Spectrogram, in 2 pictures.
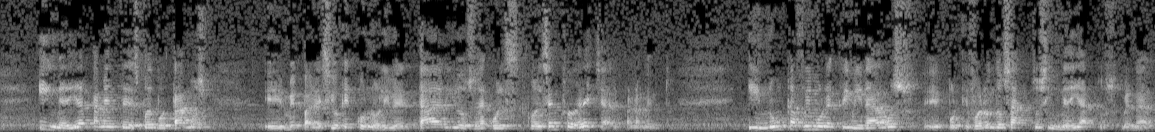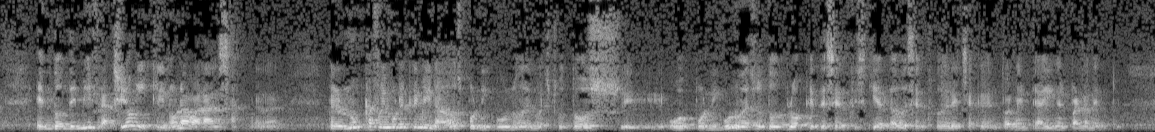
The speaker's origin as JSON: {"language": "Spanish", "country": "Costa Rica", "said": "nos encontramos como buenos ticos que somos todos"}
